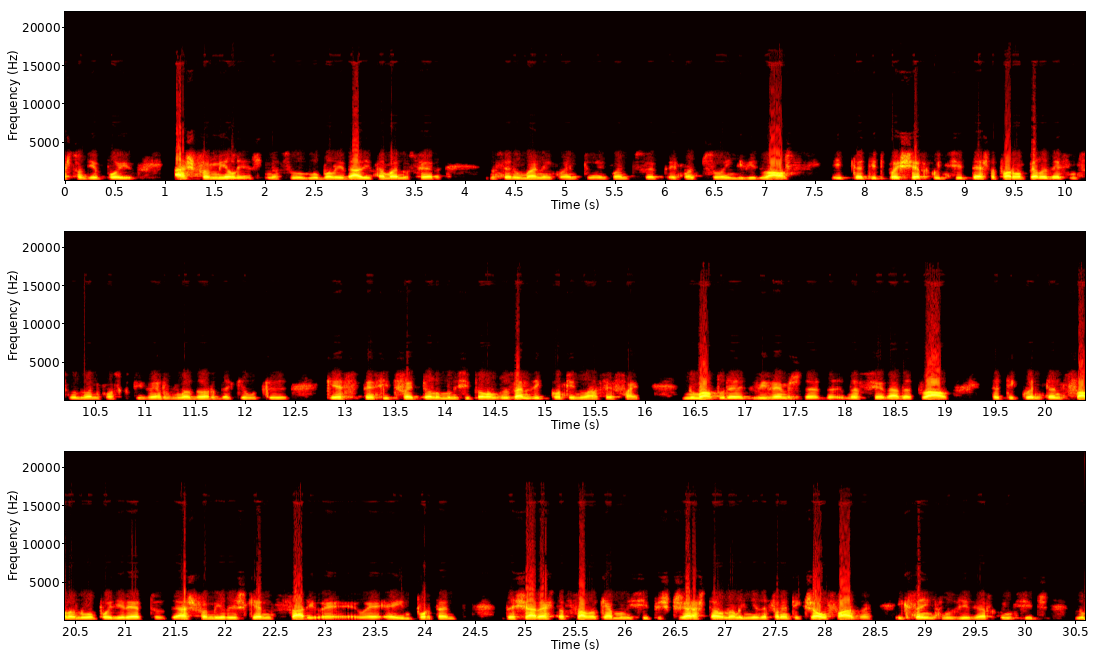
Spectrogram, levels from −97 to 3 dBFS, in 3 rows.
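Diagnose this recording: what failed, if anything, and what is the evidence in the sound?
Nothing failed in this recording, and the sound gives no evidence of a fault at any stage.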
